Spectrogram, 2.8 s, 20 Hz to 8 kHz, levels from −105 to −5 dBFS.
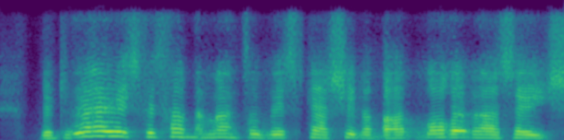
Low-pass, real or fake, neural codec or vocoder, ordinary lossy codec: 7.2 kHz; fake; codec, 16 kHz, 0.5 kbps, FreqCodec, smaller model; Opus, 64 kbps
